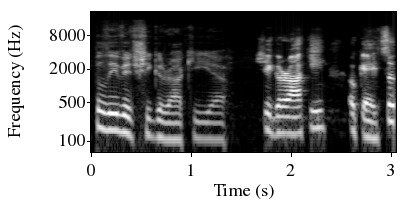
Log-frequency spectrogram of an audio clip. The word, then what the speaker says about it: Shigaraki: copied him but I picked up on Amazon Shigure aki is that how you say his name sugar aki cheney helped me out how do you say his name i believe it she good rakia shigaraki okay so it's the hand hand face guy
